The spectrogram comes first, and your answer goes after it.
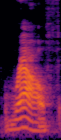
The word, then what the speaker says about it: Ralph: Well, look, it has PH at the end. You would think it would be R-A-L-F, but that isn't the way this is spelled. It's R-A-L-P-H.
